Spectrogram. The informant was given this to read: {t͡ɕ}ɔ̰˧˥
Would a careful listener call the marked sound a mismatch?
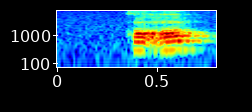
yes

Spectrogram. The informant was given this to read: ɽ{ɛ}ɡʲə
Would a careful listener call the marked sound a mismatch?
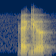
no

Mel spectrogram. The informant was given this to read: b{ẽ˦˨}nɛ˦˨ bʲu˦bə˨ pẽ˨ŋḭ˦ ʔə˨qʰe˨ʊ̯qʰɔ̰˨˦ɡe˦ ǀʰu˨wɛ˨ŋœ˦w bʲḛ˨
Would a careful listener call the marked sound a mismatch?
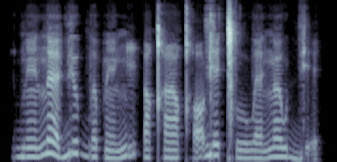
yes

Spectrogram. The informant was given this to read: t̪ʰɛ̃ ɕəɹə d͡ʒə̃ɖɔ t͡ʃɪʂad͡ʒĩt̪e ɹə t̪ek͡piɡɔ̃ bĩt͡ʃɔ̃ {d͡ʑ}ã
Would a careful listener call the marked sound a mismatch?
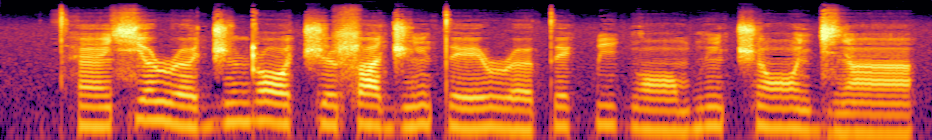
no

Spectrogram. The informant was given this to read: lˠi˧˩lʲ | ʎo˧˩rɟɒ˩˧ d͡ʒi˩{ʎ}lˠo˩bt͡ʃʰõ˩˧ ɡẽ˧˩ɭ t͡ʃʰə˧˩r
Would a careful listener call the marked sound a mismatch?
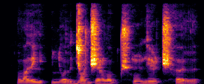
yes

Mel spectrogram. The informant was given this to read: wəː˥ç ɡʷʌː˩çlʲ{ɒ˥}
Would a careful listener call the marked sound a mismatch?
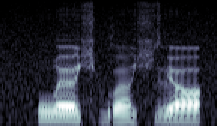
no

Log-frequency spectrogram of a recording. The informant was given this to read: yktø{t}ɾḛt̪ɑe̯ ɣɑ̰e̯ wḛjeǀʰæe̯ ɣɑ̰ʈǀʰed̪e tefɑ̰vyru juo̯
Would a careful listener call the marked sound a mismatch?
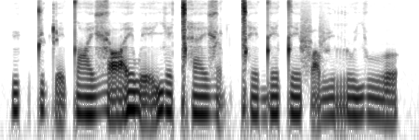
yes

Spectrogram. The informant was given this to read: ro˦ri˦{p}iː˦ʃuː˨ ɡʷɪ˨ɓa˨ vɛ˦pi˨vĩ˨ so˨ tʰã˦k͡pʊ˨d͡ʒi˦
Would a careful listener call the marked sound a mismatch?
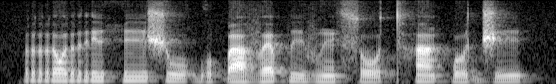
yes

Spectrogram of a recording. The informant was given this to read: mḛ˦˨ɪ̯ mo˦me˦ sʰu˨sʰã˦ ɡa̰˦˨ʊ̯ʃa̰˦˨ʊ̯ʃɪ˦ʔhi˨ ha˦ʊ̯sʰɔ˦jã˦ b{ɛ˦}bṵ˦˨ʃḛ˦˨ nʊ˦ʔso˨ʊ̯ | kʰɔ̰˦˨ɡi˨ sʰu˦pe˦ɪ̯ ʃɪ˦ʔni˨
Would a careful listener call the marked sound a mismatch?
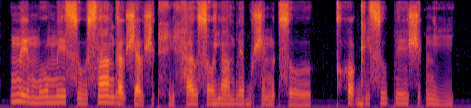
no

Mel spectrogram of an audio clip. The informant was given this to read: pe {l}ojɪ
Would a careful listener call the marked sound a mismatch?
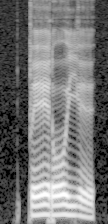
yes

